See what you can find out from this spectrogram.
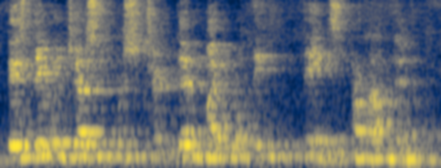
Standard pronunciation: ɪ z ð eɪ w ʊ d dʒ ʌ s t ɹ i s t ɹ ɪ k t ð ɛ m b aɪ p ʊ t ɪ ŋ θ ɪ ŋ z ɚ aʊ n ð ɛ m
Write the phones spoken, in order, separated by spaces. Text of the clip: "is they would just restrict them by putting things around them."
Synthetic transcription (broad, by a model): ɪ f ð eɪ w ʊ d dʒ ʌ s t ɹ i s t ɹ ɪ k t ð ɛ m b aɪ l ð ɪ θ ɪ ŋ z ɚ aʊ n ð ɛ m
